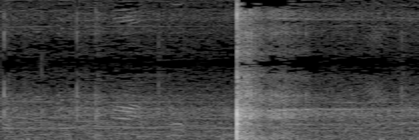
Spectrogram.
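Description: A single sharp, loud bang a little over a second in, trailing off briefly, over the murmur of a large outdoor crowd.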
